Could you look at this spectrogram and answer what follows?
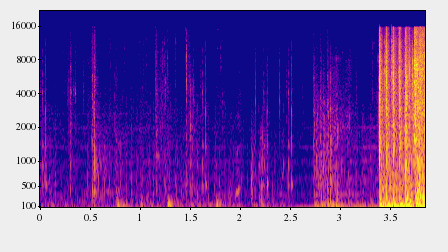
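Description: Rapid automatic bursts from an HRM-9 in Warzone 3 crackle in short strings, then swell into a loud, sustained burst of fire at the end over busy game noise.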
